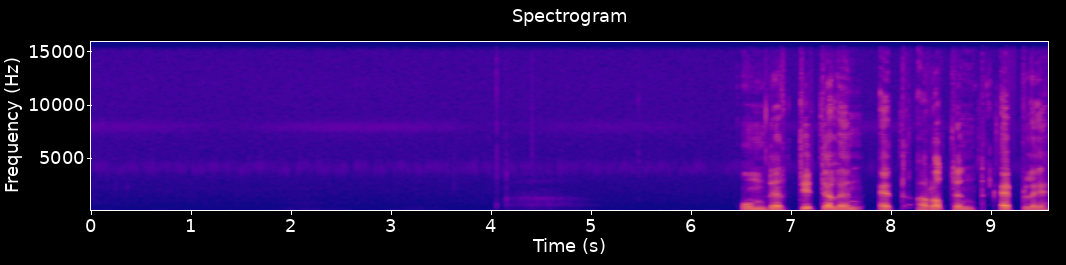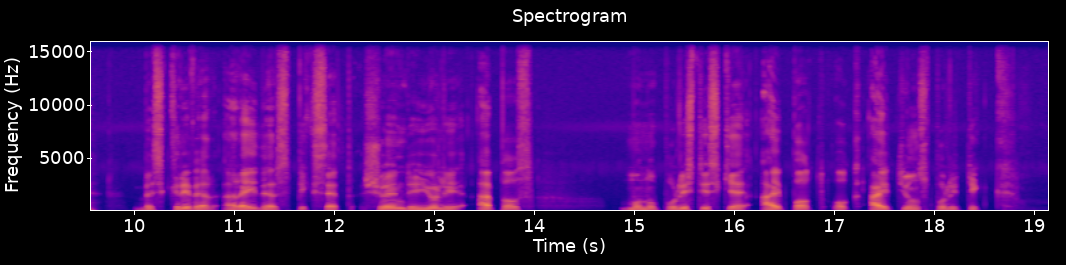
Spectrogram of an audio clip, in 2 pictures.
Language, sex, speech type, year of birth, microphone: Norwegian, male, read, 1958, Sennheiser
